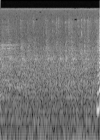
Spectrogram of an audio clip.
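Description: Steady background rumble with a low hum and an even hiss above it, unchanging through the pause.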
